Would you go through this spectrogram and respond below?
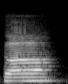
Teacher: क वर्ग स्पर्श व्यंजन है और कंठ से स्पर्श होकर ये बाहर निकलता है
